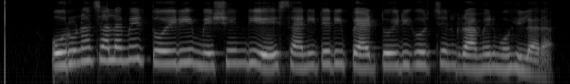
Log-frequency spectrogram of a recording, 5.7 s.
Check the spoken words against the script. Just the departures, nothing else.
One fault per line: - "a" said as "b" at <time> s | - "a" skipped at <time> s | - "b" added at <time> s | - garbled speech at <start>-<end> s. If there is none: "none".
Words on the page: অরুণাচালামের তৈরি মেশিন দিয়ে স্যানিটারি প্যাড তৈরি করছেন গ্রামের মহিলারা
none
